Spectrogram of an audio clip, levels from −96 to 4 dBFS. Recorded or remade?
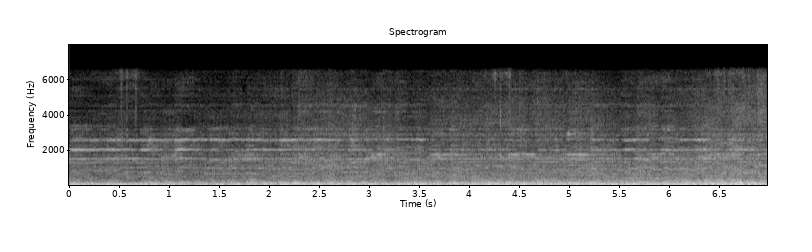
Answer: remade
